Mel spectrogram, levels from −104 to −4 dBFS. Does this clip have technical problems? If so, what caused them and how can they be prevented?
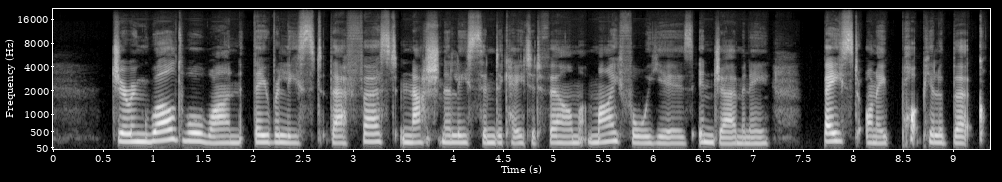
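No, there are no technical problems to report here.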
